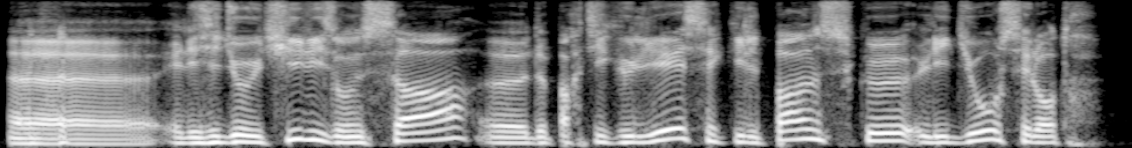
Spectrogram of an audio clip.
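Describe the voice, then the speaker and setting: A man on a TV debate panel speaks in a measured, sardonic, lecturing way. His voice sits in a middle pitch. The sound is dry and close to the mic. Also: animated, no room sound. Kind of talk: TV debate commentary.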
